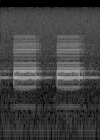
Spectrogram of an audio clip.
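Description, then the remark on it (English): An electronic alarm blares in loud, repeated bursts, each a steady buzzy tone holding one pitch for about a third of a second before cutting off, three pulses in a row with no talking. “Once our device detects the iconic voices of podcast bros in the vicinity, the sirens and flashing lights will start, and they won't stop until those pod boys are pod gone.”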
